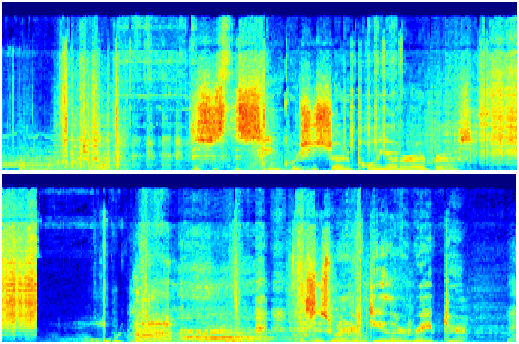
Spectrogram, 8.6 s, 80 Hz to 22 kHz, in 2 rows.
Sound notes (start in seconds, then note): 5.0 man yelling, girl gasping; 8.3 girl whimpering, crying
